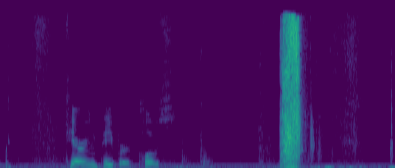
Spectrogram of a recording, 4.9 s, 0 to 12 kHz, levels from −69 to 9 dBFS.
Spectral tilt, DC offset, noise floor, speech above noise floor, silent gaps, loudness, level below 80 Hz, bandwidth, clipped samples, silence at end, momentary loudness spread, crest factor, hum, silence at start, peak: 0 dB/octave; under 0.1%; -56 dBFS; 18 dB; none; -17 LUFS; -48 dBFS; 11.5 kHz; under 0.1%; 0 s; 25 LU; 26 dB; none; 0.9 s; -4 dBFS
